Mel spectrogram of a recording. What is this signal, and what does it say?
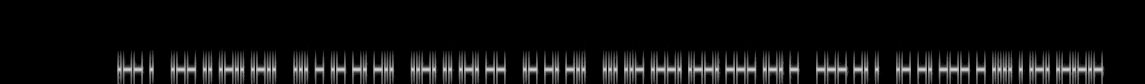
Morse code, heard as a keyed tone, about 44 wpm, 700 Hz. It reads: WE WILL STAND FIRM AND SUPPORT ONE ANOTHER.
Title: Sentences from Top 1400 Words 45wpm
